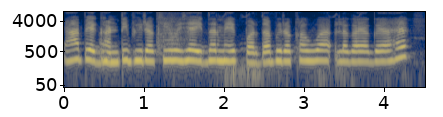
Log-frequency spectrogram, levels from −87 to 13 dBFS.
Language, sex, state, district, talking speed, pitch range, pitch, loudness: Hindi, female, Jharkhand, Palamu, 200 wpm, 255-275 Hz, 265 Hz, -14 LUFS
